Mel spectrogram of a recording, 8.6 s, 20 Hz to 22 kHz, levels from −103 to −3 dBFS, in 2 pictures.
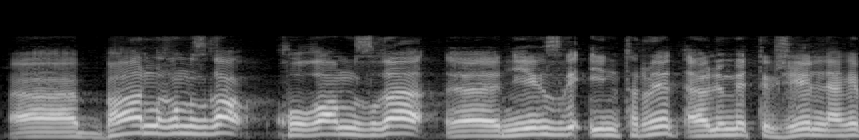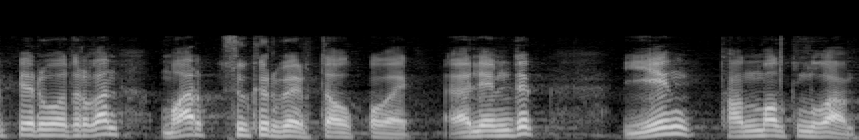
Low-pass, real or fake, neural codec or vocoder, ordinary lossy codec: none; fake; codec, 16 kHz, 16 kbps, FreqCodec, larger model; none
